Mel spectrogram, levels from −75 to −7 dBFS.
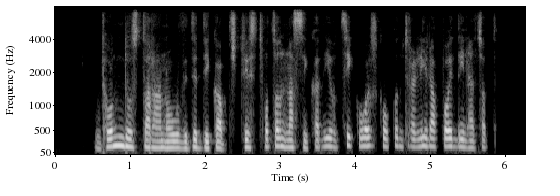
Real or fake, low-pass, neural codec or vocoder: fake; 7.2 kHz; codec, 16 kHz in and 24 kHz out, 0.6 kbps, FocalCodec, streaming, 2048 codes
